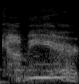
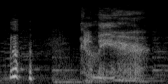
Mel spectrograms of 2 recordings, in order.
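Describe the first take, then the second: First: It is a soft, close, intimate whisper. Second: It is a loud, carrying whisper. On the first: "In a little like closer whisper" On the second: "way too loud whisper"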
